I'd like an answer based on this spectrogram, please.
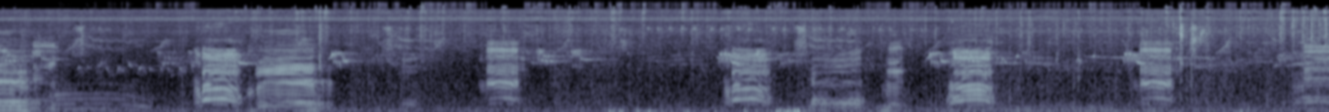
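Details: Herded tame cows returning to the barn one afternoon in the village, giving repeated moos of varied length, some rising then falling, spaced a few seconds apart, with low rumbling background noise.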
